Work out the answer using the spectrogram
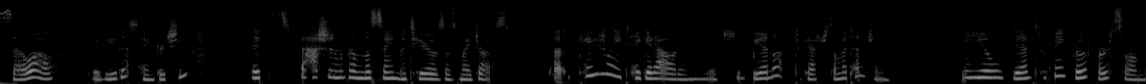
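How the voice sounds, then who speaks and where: A woman's voice: high voice, a little mellow, dry recording. A woman playing a proud, strong-willed young princess in a romantic fantasy audio roleplay, speaking formally with haughty, flustered hesitations.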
